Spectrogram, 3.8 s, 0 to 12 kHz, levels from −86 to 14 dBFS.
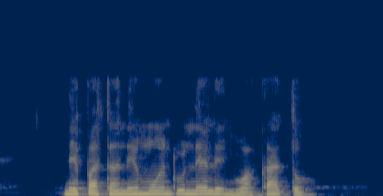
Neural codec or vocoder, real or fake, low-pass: codec, 16 kHz, 4 kbps, X-Codec, HuBERT features, trained on general audio; fake; 7.2 kHz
